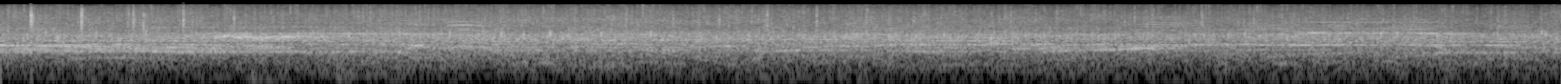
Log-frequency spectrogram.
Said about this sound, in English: This is his last winter concert, so please give Dr. Skomer a big round of applause.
